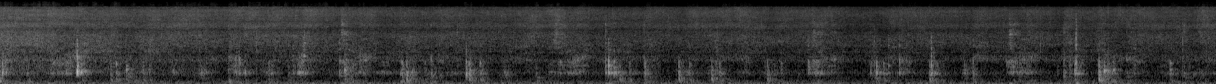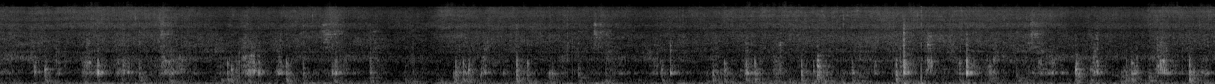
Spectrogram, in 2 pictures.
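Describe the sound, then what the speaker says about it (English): Mutton biryani base frying in a pot as curry powder and paprika are stirred through, giving a steady close sizzle with constant scraping and stirring clatter over the full length, no voices. "we're also going to add our paprika powder and proceed to mix through"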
